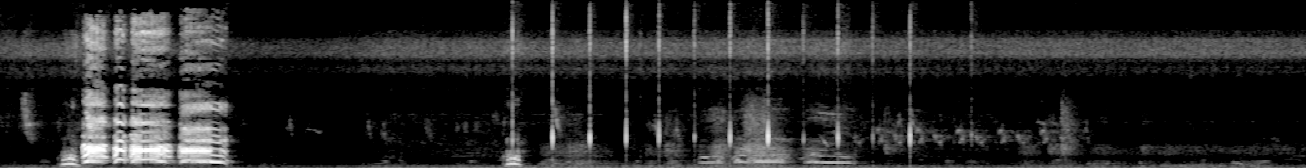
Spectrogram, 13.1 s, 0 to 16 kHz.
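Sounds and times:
rooster crowing: 0.6s - 2.4s, 7.0s - 8.6s
sharp ticks: 5.4s - 9.9s.

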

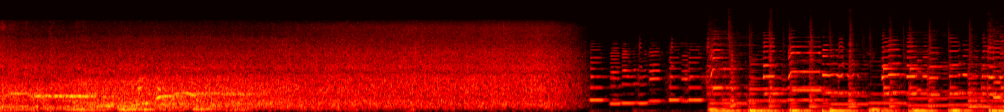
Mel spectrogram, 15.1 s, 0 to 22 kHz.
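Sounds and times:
creek rushing over rocks: 0.0s - 8.8s
upbeat jazzy woodwind music: 8.8s - 15.0s.

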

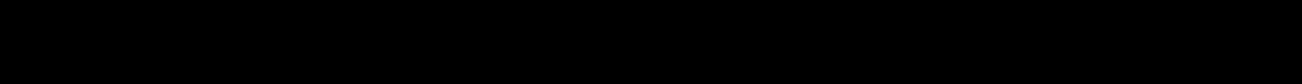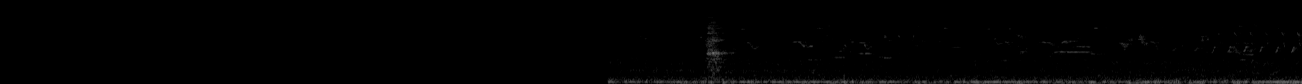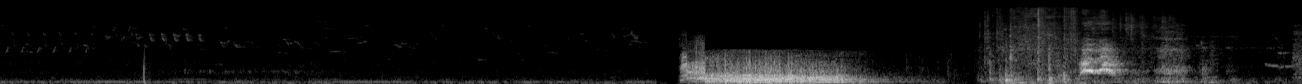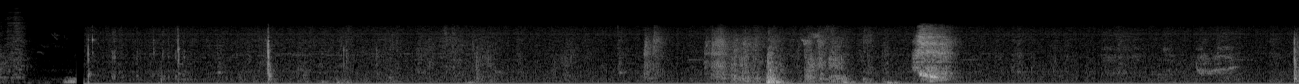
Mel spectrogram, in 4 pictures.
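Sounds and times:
faint birdsong: 19.1s - 32.8s, 36.8s - 39.8s
dog barking: 36.8s - 37.8s.

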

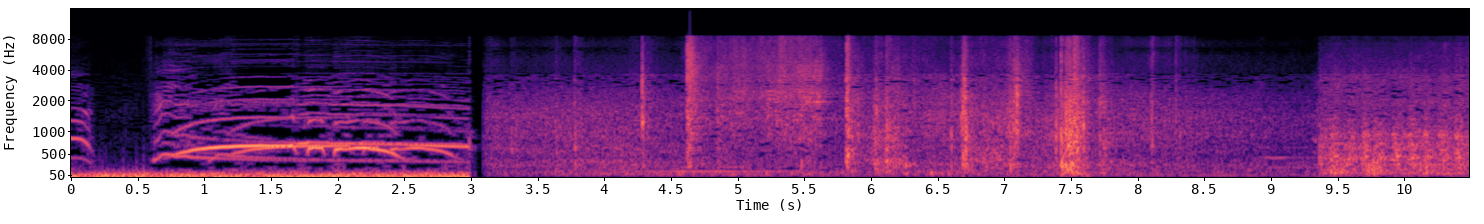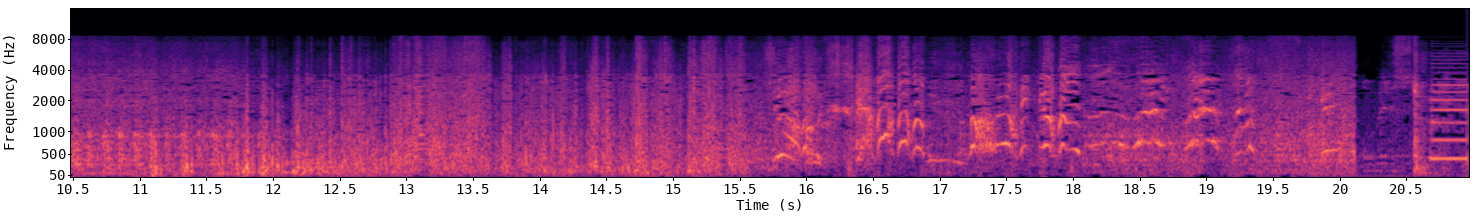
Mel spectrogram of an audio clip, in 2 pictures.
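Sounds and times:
wind rushing: 0.0s - 3.1s, 9.4s - 16.4s
moving train rumble: 8.0s - 15.7s, 17.1s - 20.2s.

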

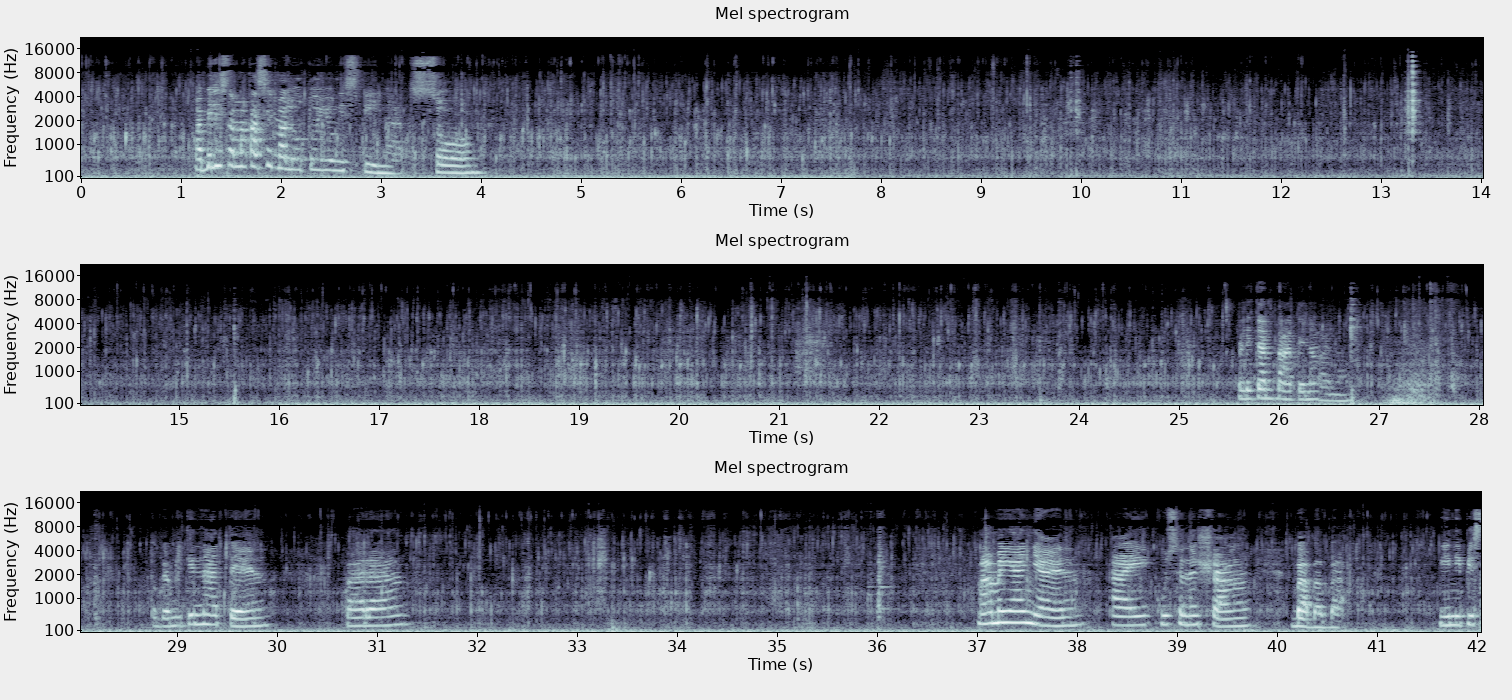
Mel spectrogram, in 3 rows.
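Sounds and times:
low hum: 0.0s - 42.0s
sauce simmering and bubbling: 0.0s - 42.0s.

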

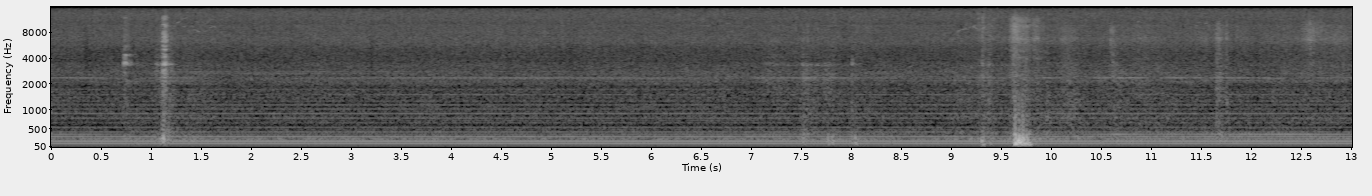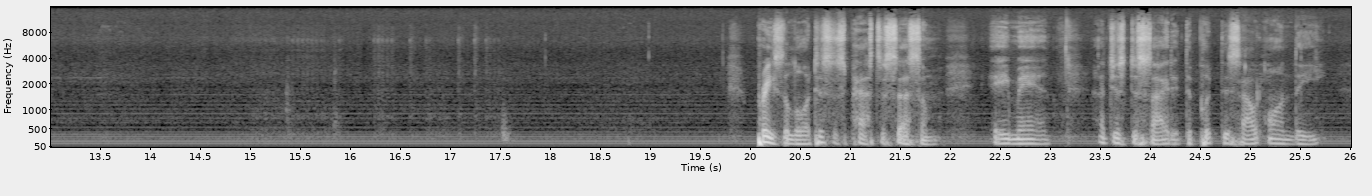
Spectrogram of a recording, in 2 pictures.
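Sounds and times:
electrical hum: 0.0s - 26.0s
microphone thump: 9.6s - 9.9s.

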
